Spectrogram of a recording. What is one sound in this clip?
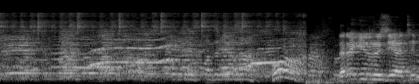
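A crowd of people sings and cheers together.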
